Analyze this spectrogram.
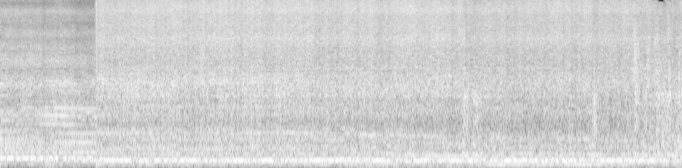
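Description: Another race car engine drones steadily up close.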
